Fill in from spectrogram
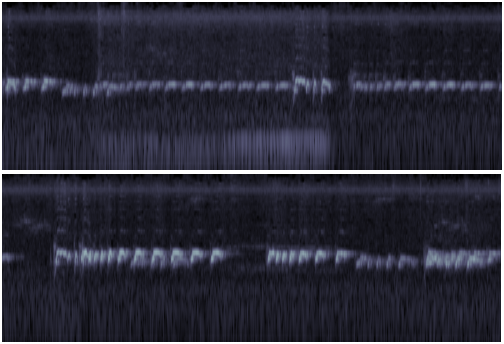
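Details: Local zebra dove singing energetically in the morning, a song used to lure and stir other zebra doves to call: soft, mid-pitched trilled coos in long rattling runs separated by short pauses, with a low hum early on.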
